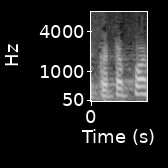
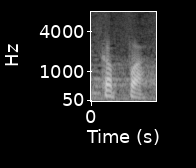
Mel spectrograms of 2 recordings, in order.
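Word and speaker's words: κ: इसको क्या बोलते हैं, एप्सिलॉन, ईटा, थीटा, आयोटा, कप्पा। ठीक है, कटप्पा नहीं, कप्पा, लैम्डा, म्यू।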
